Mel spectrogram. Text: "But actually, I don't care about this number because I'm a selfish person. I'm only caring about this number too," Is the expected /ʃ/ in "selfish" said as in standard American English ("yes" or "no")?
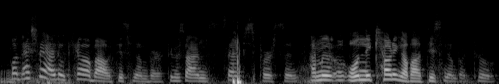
no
